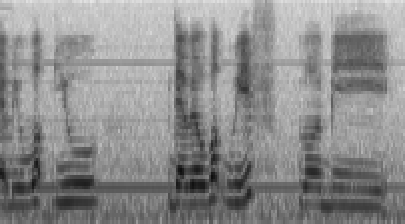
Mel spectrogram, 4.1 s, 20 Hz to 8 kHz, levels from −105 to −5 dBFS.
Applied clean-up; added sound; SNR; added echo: none; Organ; 19 dB; none.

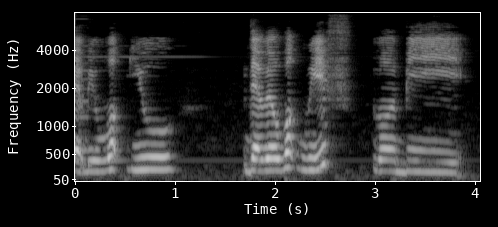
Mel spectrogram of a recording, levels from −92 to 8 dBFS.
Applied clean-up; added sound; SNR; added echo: classical method log-MMSE.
